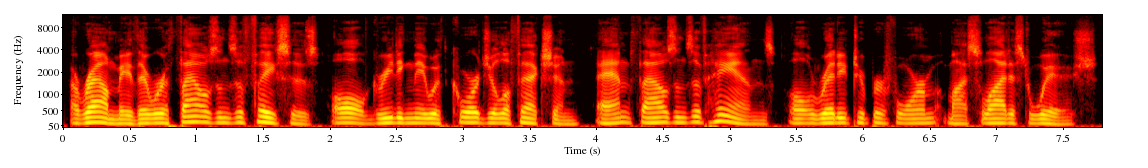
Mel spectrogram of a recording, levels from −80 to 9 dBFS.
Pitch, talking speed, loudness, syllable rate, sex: 135 Hz, 185 wpm, -19 LUFS, 5.0 syllables/s, male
